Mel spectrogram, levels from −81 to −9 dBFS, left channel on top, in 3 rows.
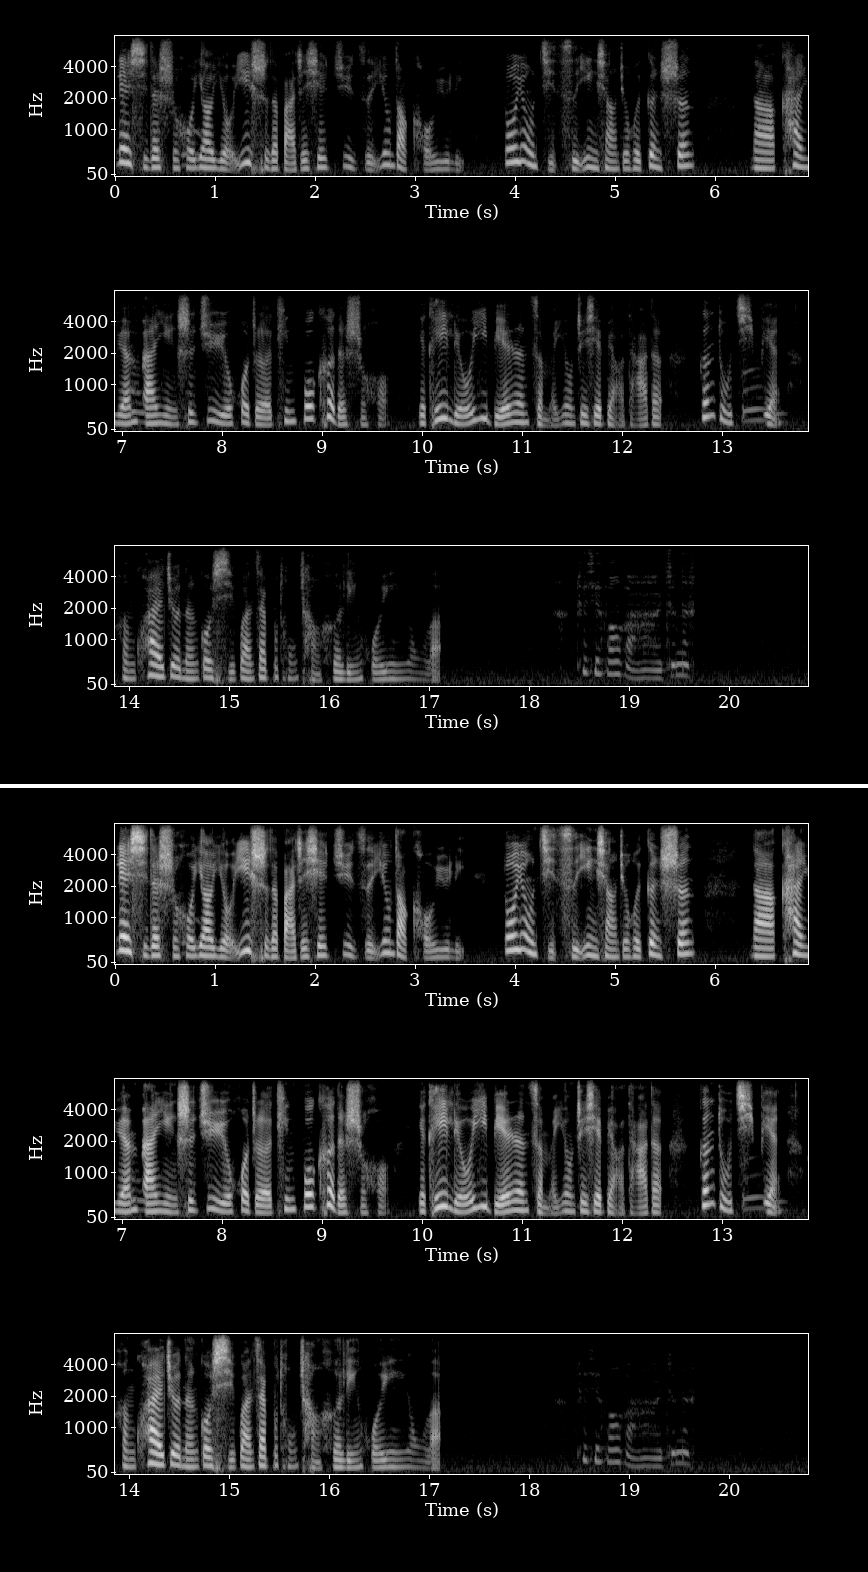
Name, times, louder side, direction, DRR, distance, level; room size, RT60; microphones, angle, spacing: voice 1, 0.0-3.5 3.9-5.8 6.4-9.6 10.1-12.4 12.8-13.5 13.9-17.1, right 8 dB, 60° right, 0.5 m, -30 dB
voice 2, 13.2-13.6 18.2-19.7, left 2 dB, 35° left, 4.8 m, -52 dB
head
